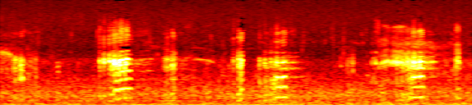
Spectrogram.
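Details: Several brant geese calling with overlapping rough, nasal notes at irregular intervals, amid a continuous low roar of wind or surf.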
